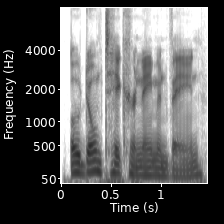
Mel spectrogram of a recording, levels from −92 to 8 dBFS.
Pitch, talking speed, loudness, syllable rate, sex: 95 Hz, 285 wpm, -17 LUFS, 5.4 syllables/s, male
